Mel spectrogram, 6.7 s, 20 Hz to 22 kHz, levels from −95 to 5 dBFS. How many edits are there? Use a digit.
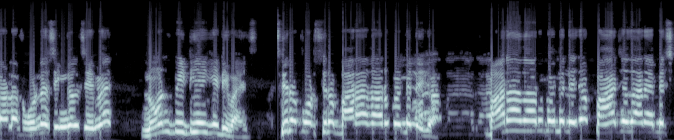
1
